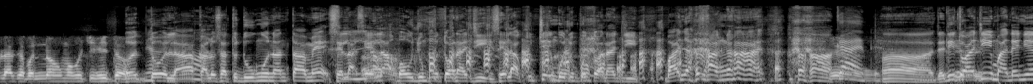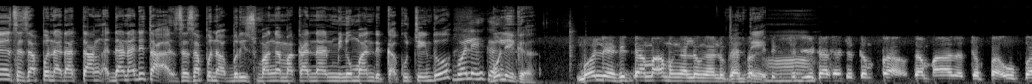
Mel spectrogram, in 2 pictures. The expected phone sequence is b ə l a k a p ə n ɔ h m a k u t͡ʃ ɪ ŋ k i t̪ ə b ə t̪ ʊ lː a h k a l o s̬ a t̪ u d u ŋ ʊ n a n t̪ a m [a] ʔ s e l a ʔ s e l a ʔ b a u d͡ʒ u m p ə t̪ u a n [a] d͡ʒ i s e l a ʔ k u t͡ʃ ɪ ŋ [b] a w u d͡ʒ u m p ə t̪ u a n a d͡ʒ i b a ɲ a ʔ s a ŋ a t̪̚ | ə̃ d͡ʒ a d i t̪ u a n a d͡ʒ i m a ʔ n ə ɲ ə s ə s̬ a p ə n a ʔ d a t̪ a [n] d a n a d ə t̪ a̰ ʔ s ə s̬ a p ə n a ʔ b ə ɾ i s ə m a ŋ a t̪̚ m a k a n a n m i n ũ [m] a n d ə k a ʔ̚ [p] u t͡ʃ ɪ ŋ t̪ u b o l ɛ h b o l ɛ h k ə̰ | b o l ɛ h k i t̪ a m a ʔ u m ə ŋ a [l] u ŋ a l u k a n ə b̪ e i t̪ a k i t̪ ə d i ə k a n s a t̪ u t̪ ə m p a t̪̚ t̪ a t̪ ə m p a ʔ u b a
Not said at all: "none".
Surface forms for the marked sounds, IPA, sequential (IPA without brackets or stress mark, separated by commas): ɛ, a, b, ŋ, m, k, l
